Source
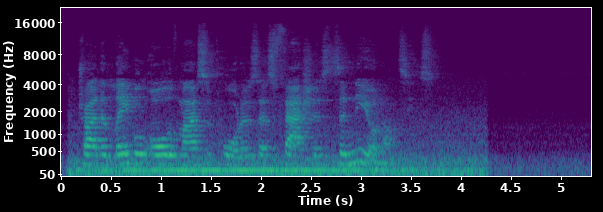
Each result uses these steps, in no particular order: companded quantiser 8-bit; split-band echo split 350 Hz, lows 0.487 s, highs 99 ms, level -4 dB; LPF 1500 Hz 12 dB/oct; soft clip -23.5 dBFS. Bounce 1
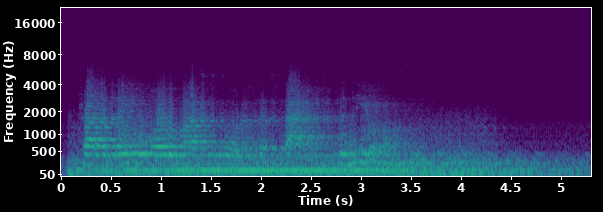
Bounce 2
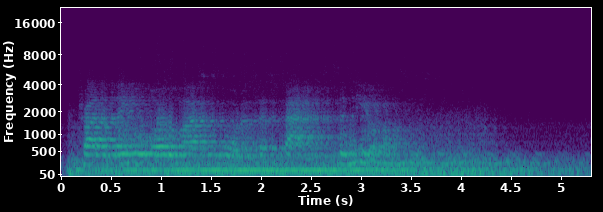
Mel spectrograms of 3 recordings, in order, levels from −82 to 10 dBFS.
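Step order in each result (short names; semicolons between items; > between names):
LPF > companded quantiser > split-band echo > soft clip; split-band echo > soft clip > LPF > companded quantiser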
